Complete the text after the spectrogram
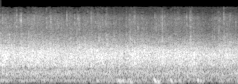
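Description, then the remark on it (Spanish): A crowd claps steadily, a dense, continuous wash of many hands applauding at an even loudness throughout, with no voices standing out, applauding God at the speaker's call. “Podemos darle un fuerte aplauso a nuestro Dios.”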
